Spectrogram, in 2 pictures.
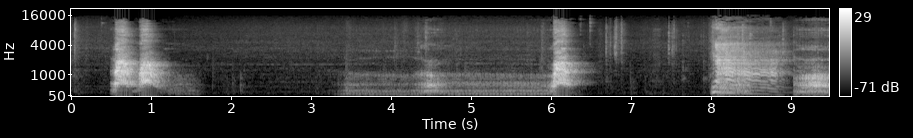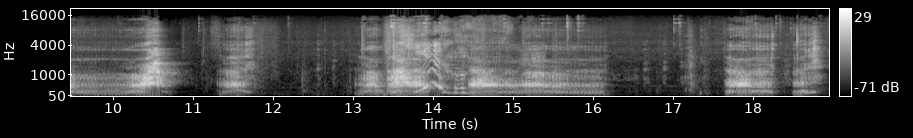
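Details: Pet dog indoors in a small room, barking at its own reflection as though it were an intruder: bursts of harsh barks mixed with long low growls, about fourteen outbursts a minute, irregular.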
